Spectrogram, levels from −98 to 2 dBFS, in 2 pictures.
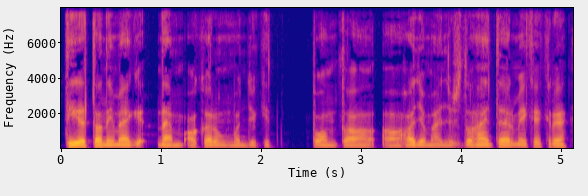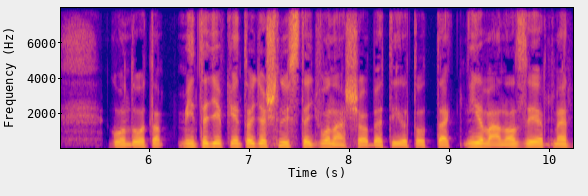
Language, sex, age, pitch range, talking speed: Hungarian, male, 50-69, 100-120 Hz, 135 wpm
